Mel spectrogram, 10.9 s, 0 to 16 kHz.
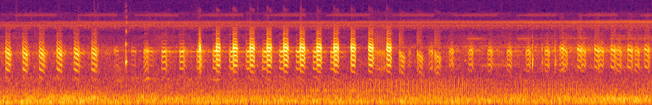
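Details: Quiet pond with frogs calling, recorded on a Tascam Portacapture X6: several overlapping callers give rapid pulsed notes, swelling into a loud, regular run of rattling calls midway before fading back into a softer chorus.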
